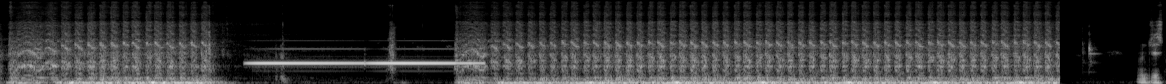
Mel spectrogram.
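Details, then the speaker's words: 1998 Jeep Grand Cherokee 5.9 Limited after sitting about five years, tank near empty; starter spins the engine evenly about three beats a second but it never fires; only air at fuel rail, no fuel pressure. "and see if we're getting fuel here. A whole lot of air. There'd be gas coming out if there was."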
